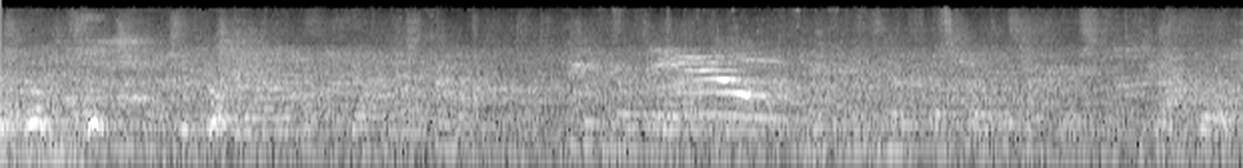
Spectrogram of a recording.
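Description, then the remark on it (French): A cat meows a few times amid a busy, noisy background, with indistinct voices and general bustle around it; the meows are moderately clear. “Si vous avez spécialement peur des chiens ou des chats ou des oiseaux, vous avez sans doute fait plus attention et repéré les aboiements ou les miaulements ou les chants d'oiseaux.”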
